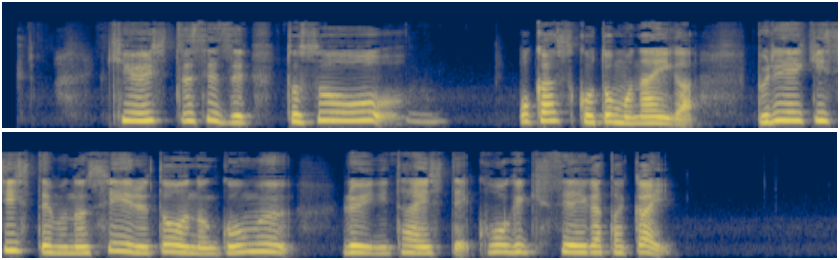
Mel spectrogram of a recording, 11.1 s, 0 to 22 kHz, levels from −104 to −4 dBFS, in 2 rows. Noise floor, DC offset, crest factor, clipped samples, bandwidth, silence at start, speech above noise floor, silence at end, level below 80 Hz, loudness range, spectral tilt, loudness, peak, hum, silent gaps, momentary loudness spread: -77 dBFS; under 0.1%; 18 dB; under 0.1%; 11.5 kHz; 0.75 s; 55 dB; 1.1 s; -74 dBFS; 2 LU; -5 dB/octave; -23 LUFS; -4 dBFS; none; none; 8 LU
